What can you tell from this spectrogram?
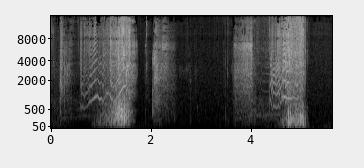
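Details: The speaker's own mechanical ventilator, heard while he talks: the ventilator cycling.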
